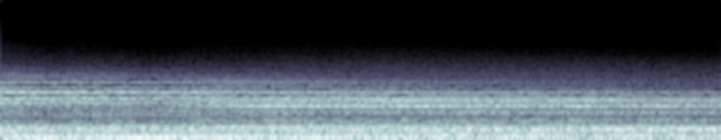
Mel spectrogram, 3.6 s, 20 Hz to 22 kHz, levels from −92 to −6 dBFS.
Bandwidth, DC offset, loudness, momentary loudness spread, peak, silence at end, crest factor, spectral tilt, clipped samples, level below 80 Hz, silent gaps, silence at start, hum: 3.6 kHz; under 0.1%; -16 LUFS; 3 LU; -2 dBFS; 0 s; 12 dB; -11.5 dB/octave; under 0.1%; -20 dBFS; none; 0 s; none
